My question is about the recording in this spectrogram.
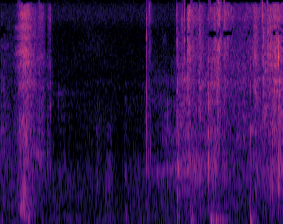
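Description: Faint handling of a paper picture book: a soft rustle of the pages as the book is moved, then a few small scattered clicks and knocks as it is handled.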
